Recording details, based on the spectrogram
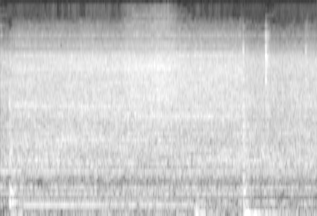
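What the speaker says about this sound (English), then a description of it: "on my software, I'm going to click the option to home the laser" Laser engraver homing its head: a low steady machine hum with faint motor whine and a few soft mechanical clunks as the head moves into position, fairly quiet throughout.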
